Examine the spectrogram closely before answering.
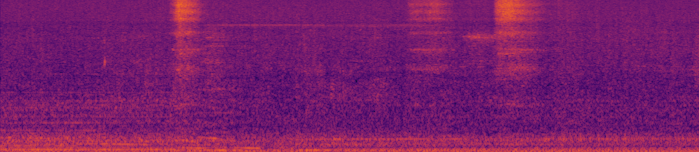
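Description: A steam engine rumbles steadily close by.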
